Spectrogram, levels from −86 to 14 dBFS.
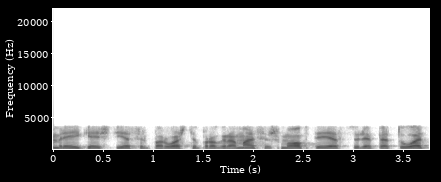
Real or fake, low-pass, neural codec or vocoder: real; 3.6 kHz; none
